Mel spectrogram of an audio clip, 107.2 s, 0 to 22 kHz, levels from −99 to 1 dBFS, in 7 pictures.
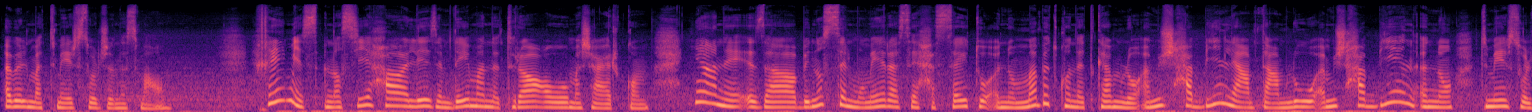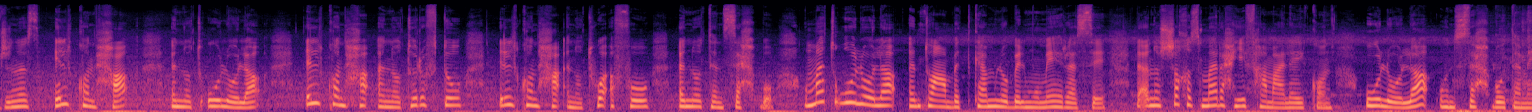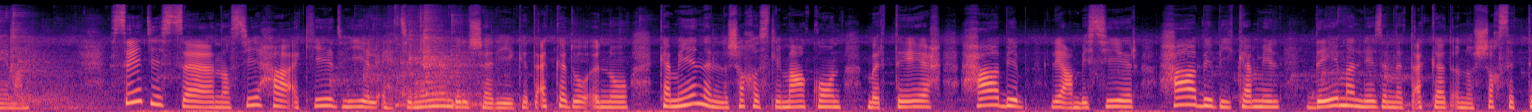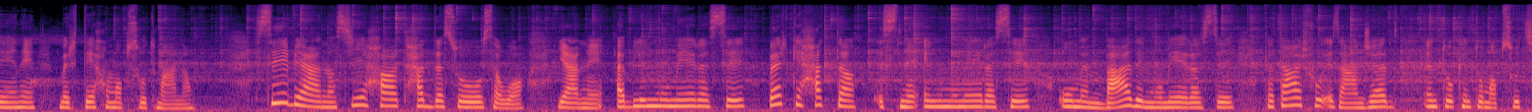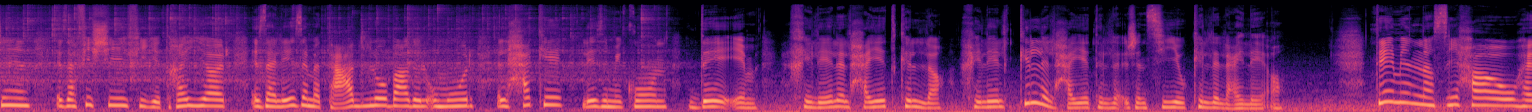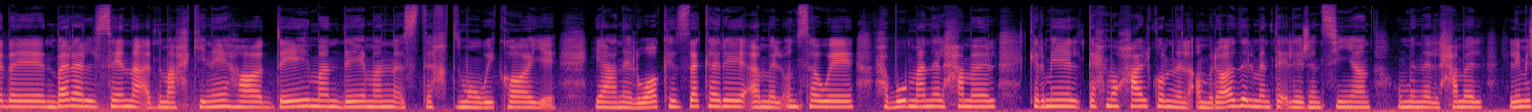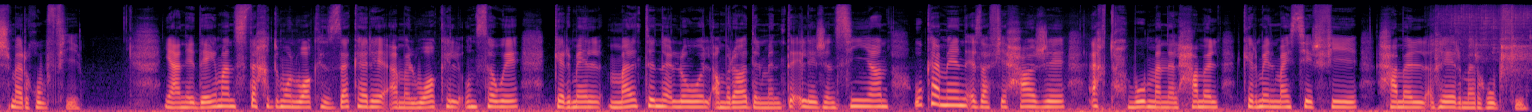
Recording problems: rain or running water; noticeable; throughout; 20 dB below the speech

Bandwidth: 18 kHz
